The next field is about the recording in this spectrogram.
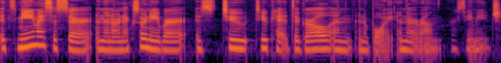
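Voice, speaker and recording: A woman speaks at a fairly slow pace in an American accent. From San Diego, US. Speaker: podcast guest. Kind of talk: casual chat. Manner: loud; talkative.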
